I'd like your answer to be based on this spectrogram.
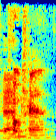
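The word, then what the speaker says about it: Pokkén: And I'm gonna keep calling it Pockin, but I don't know if that's its official pronunciation. – Pokin. – It's supposed to be like Tekken.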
